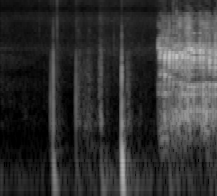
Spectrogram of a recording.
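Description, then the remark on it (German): Four short, guttural grunts from a Piglin, a video game pig creature, spaced unevenly, followed by a louder, longer rasping snarl that runs to the end. No one speaks. “Bei mir ist ein Schwein.”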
